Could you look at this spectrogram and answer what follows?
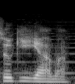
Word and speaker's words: Sugiyama: Koichi Sugiyama. I probably just butchered that. Sugiyama.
